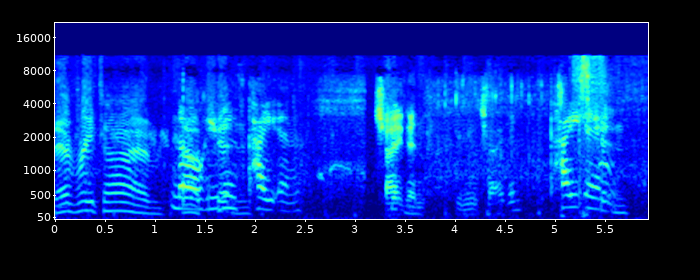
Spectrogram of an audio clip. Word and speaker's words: chitin: It's a pronunciation thing depending on where you're at. Thing. It's like here in Washington, just about everyone who's not a grammar Nazi literally calls it chittin.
